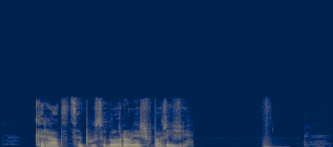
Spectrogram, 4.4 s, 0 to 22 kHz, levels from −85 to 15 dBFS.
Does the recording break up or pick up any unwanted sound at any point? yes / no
yes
